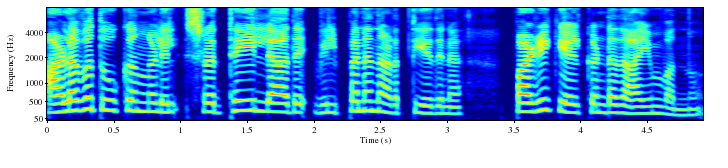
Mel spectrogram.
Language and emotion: Malayalam, neutral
